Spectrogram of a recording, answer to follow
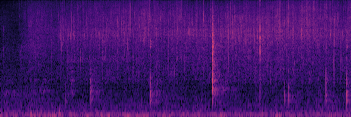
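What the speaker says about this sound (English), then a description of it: "I'm going to add the fresh oyster mushrooms to it. Give those a little stir, coat them with the oil" Oyster mushrooms and golden onions sautéing in oil in a pan, a soft continuous sizzle with a few sharp clicks of the utensil stirring, no talk.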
